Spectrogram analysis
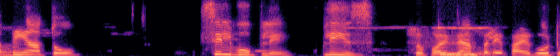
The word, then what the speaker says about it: s'il vous plaît: So s'il vous plaît, the l sound has to be pronounced because when I hear it in the movies, they say s'il vous plaît.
